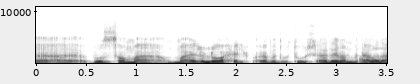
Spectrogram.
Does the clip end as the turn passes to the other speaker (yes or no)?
yes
